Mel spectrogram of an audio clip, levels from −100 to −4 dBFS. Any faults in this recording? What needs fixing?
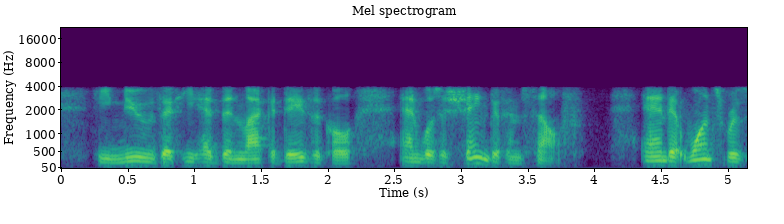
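Throughout, AMR narrowband mobile codec damage confines the speech to 300 Hz–3.7 kHz, nothing above 3.8 kHz, with a buzzy synthetic edge fitting about 10.2 kbps AMR-NB. Unlike simple low-pass filtering, this buzz comes from the codec's pulse-driven vocal-tract model. Prevent it by recording over a wideband path instead of a narrowband mobile call.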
